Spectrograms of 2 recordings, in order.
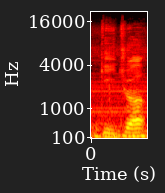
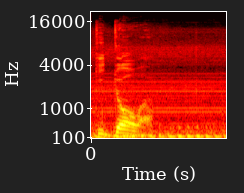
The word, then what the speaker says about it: Ghidorah: Ghidorah, or From an atomic Ghidra, or Ghidorah. However you want to pronounce it. Not judging. I use the pronouncement as Ghidorah.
